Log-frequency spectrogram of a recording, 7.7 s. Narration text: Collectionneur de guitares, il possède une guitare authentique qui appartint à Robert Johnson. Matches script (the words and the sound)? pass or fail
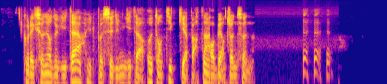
fail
